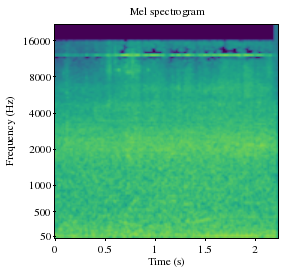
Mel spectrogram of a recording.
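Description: Steady city street noise: road traffic rumbling continuously.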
